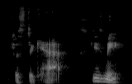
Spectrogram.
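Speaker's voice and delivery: ordinary delivery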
